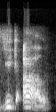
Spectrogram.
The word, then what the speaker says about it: Igal: Igal, pronounced as Yigal, means he will redeem.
